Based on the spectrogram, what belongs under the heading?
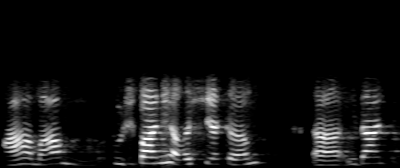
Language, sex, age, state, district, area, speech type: Sanskrit, female, 45-60, Maharashtra, Mumbai City, urban, conversation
